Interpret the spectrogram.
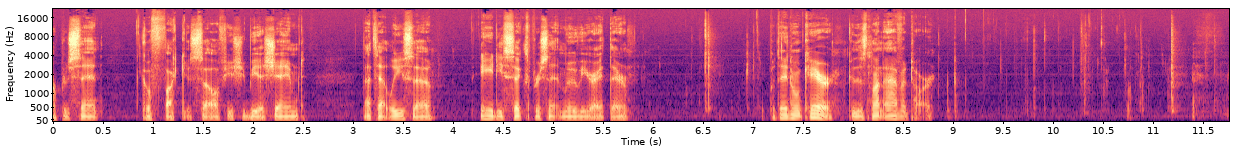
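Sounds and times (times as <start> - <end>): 
speech: 0.0 - 5.9, 7.2 - 9.0
plastic bottle crinkling: 6.4 - 7.3, 8.8 - 11.7
person sipping water from a plastic bottle: 6.5 - 11.7.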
